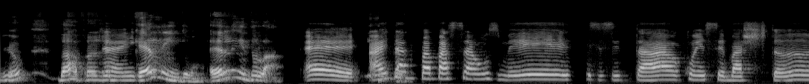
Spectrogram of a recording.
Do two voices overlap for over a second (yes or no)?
no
